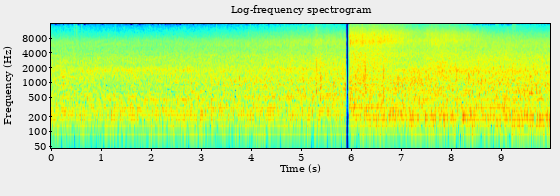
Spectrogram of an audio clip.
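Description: A car driving along an unpaved road, heard from inside the car: a steady engine hum under tyre and road rumble. The sound breaks off for an instant about six seconds in and comes back slightly louder.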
